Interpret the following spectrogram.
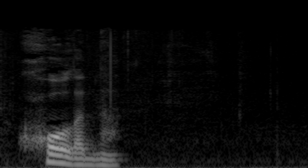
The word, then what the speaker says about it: холодно: Холодно. Ch, O, L, O, D, N, A. Et un bel accent sur la première syllabe, ce qui rend nos deux derniers O comme des petits A.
